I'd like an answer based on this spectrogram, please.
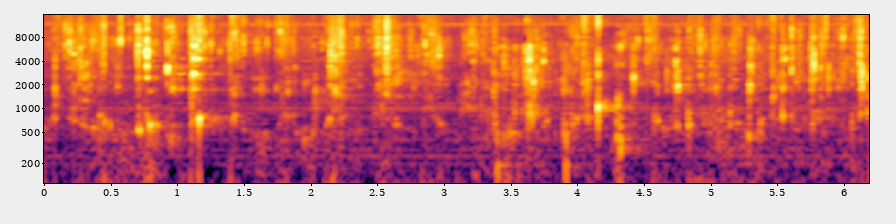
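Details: A male English-type Labrador named Lucky, two and a half years old, chewing raw meat such as beef, chicken breast and rabbit ribs. Wet, squelching bites and licks go on steadily, with a few sharper clicks.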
